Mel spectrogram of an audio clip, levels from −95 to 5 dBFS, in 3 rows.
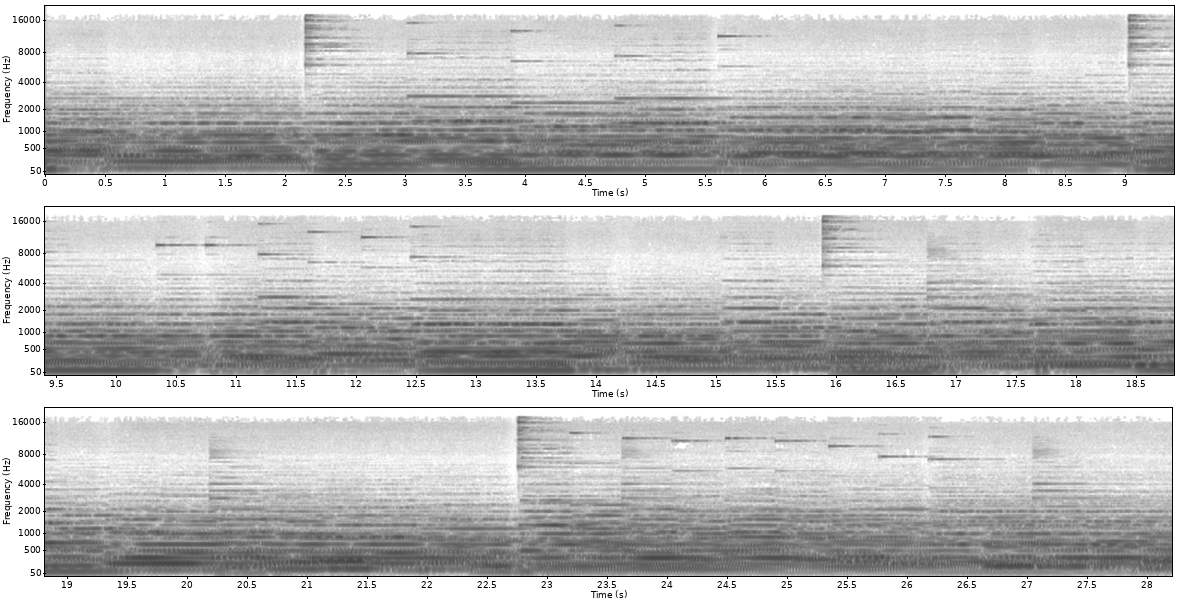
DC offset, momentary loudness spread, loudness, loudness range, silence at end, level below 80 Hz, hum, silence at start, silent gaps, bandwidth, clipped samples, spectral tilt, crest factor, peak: under 0.1%; 4 LU; -28 LUFS; 2 LU; 0 s; -48 dBFS; none; 0 s; none; 18 kHz; under 0.1%; -6.5 dB/octave; 14 dB; -14 dBFS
